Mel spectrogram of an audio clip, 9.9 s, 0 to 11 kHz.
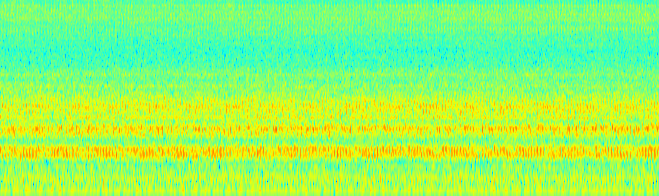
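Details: Magna Force air compressor after repairs, building pressure toward a 160 cutoff: fast, steady pumping thump over a constant motor hum, no knocking or grinding; running normally.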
